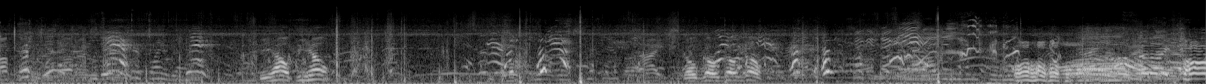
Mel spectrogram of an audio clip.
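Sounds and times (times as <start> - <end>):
spectators calling out: 0.0 - 12.0.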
